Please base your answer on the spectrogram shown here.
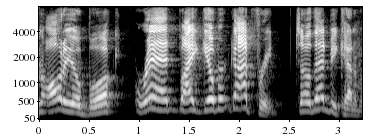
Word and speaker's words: Gottfried: pronounce god free and it's not godfrey it's god huh gottfried gilbert got free told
